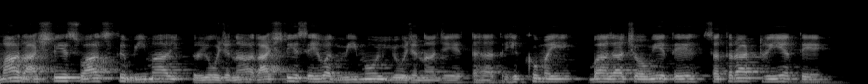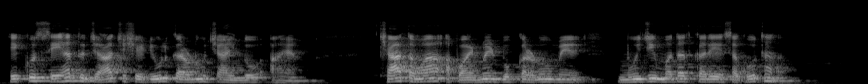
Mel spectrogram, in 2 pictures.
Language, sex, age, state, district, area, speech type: Sindhi, male, 45-60, Uttar Pradesh, Lucknow, urban, read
